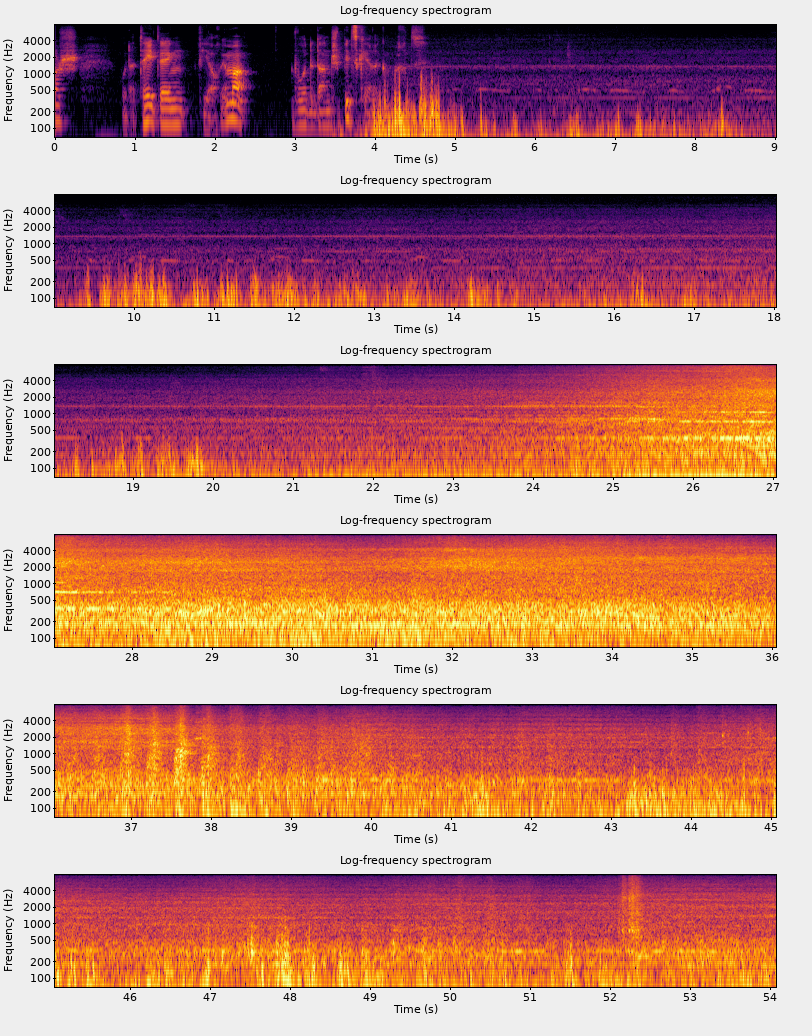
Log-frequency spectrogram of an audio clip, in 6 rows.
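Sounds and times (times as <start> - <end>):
diesel locomotive engine: 3.5 - 54.0
wheels clattering over rail joints: 36.8 - 40.0.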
